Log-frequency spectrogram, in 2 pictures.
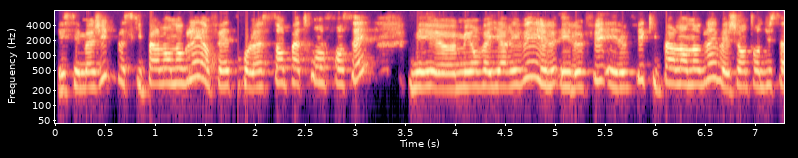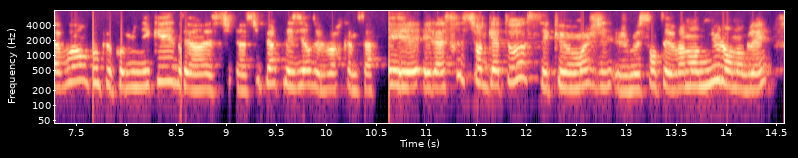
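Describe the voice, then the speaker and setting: A woman's voice: fairly high pitch, quick pace, highs cut off. A woman from France who teaches preschool, giving a spontaneous testimonial full of hesitations and fillers. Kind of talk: testimonial interview.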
